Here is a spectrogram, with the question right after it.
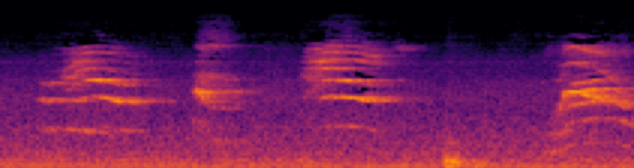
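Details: Four high, harmonic meows from cats reacting to a calling sound. The calls are drawn-out and slightly wavering, one about every second, with a soft thump between the third and fourth.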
